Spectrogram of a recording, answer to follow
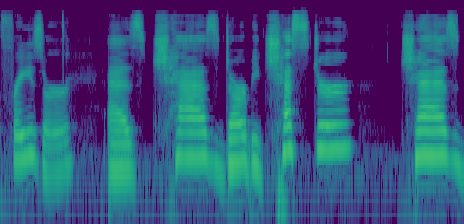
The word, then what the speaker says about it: Fraser: Fraser yes Adam Sandler you have to pronounce it Fraser as Chaz Darby Chester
